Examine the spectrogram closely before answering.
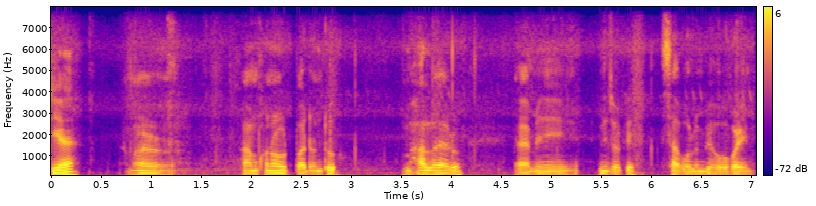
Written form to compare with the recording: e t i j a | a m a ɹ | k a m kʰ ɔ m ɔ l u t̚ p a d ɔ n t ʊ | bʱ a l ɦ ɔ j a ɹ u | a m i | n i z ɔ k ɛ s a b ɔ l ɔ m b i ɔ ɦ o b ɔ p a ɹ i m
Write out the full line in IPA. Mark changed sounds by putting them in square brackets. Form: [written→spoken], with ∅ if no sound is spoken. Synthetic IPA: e t i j a | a m a ɹ | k a m kʰ ɔ [m→n] ɔ [l→ɹ] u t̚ p a d ɔ n t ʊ | bʱ a l ɦ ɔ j a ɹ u | a m i | n i z ɔ k ɛ s a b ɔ l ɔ m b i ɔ ɦ o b ɔ p a ɹ i m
